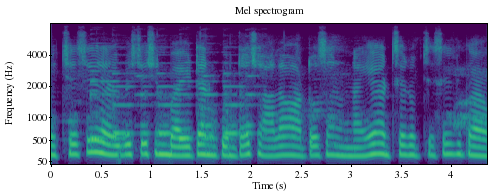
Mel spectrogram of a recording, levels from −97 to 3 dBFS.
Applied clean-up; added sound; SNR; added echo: neural mask model RNNoise.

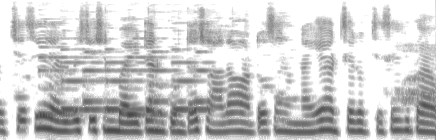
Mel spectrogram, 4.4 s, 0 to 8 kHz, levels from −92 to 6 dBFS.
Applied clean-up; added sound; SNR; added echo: classical method Wiener filter.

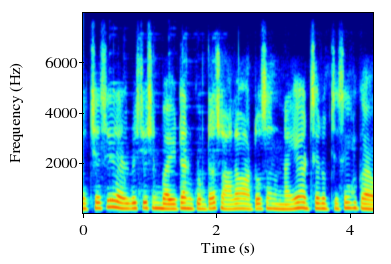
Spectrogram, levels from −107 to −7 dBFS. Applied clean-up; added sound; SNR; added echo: neural mask model DeepFilterNet 3.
